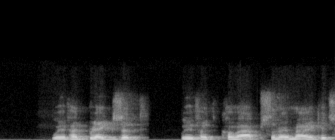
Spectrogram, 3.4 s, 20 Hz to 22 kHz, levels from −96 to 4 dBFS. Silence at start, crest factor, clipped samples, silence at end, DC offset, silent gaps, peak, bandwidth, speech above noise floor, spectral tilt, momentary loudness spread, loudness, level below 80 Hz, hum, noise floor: 0.55 s; 16 dB; under 0.1%; 0 s; under 0.1%; none; -6 dBFS; 7.8 kHz; 37 dB; -7.5 dB/octave; 6 LU; -21 LUFS; -62 dBFS; none; -57 dBFS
